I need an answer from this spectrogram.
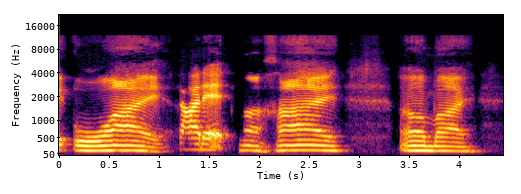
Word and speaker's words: Lagaay: How do you Yes, it's spell it? not phonetic. Okay, it's Lagaay, and Peter is Dutch.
